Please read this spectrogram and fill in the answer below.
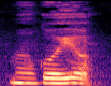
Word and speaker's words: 먹어요: Jadi muk kemudian tambah eoyo, jadi bacanya mugoyo.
